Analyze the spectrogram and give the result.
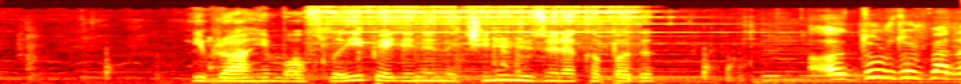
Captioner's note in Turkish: Kapı zili sesi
